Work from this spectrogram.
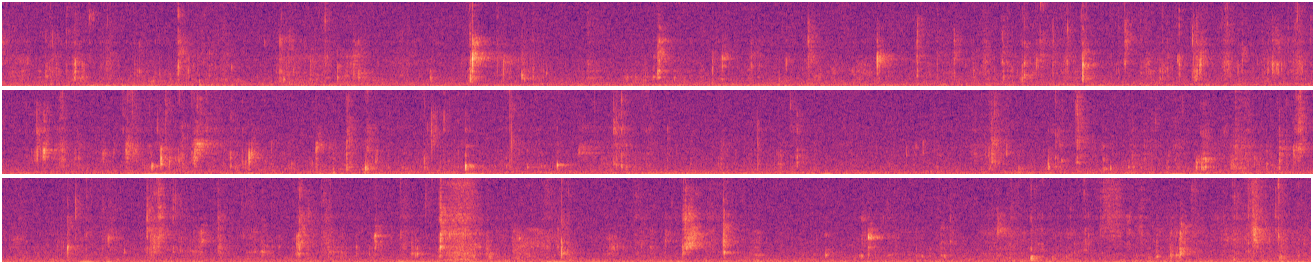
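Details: Indoors in Washington DC, the Corgi Momo works through a whole wheat taco with cucumber and ground beef, giving a steady stream of sharp crisp crunches and smacking bites, dense and quick, against a faint low hum.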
